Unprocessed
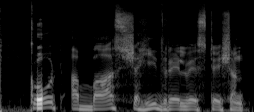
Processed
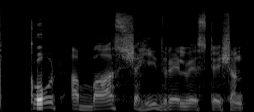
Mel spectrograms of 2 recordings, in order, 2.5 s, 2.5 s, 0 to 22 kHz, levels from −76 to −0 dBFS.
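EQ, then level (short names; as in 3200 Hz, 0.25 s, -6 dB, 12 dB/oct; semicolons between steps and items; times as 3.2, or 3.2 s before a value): weighting filter A; -4.0 dB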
